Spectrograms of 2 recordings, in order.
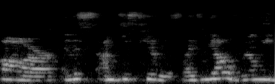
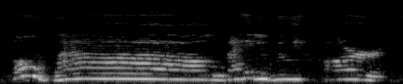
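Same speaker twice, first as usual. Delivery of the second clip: very slow mocking sarcasm, "wow" drawn out. Reacting to a man's quote about being rejected: sarcastic tone. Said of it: "You hear the sarcasm in her voice?".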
